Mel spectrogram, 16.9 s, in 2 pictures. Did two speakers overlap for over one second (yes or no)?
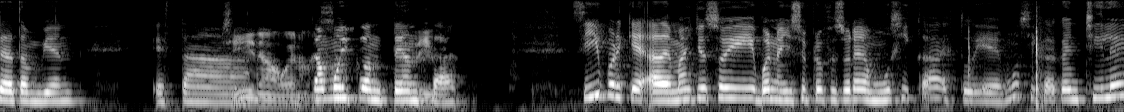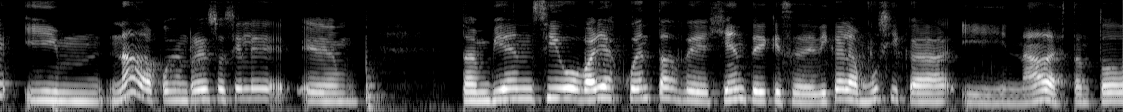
yes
